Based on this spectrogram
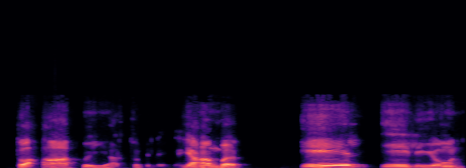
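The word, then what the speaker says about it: Elyon: यहां पर एल एलियोन spelling, L आपकी समझ में आ गया, एल ई एल, एलियोन ई एल वाई ओ एन, ई एल वाई ओ एन।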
